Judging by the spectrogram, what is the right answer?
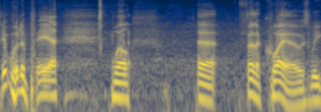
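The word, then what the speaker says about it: Phehlukwayo: Well, Fela Quayo, as we call him, is Fetla Quayo or something, isn't it? There's a T sound in there, even though there's an L.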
